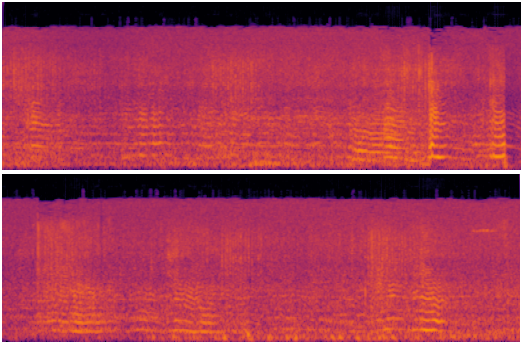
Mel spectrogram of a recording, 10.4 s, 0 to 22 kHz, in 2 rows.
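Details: Carniolan honey bees give a steady, dense hum, recorded in July 1990 at the open comb of an observation hive, with pulsed wing-puff buzzing bursts during a waggle dance, likely attention signals to bees in the dark.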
